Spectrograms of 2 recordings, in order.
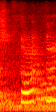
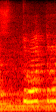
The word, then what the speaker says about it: स्तोत्र: स्त्रोत्र शब्द भी नहीं है और स्त्रोत शब्द भी नहीं है। वहां से भी कोई अर्थ नहीं बन पाएगा। स्रोत स्रोत मतलब होता है किसी भी चीज का मतलब मानो एक जैसे प्रोडक्शन होता है ना सोर्स। हां सोर्स को बोलते हैं हम स्रोत। स्रोत नहीं है किसी भी चीज का। ये हां। डबल त्र नहीं है। त्र डबल नहीं है। पहले त है फिर त्र है।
